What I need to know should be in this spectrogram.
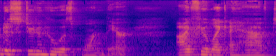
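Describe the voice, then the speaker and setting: Ordinary pitch variation in a Vietnamese accent, with audible room echo. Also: woman. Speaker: PhD student vlogger. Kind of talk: personal vlog monologue. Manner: halting, with frequent repetitions and fillers.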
